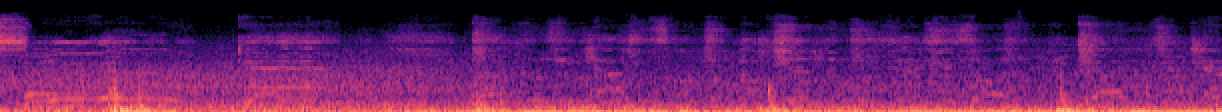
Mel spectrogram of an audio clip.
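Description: Music with a deep, heavy bass and a steady beat of drum hits, with a brief vocal phrase near the start.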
